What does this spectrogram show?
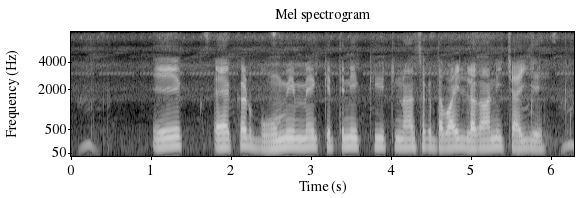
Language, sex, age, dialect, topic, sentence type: Hindi, male, 25-30, Kanauji Braj Bhasha, agriculture, question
